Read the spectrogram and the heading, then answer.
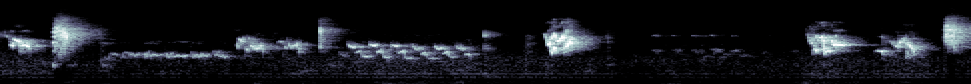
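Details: Pet budgerigars chirping: high sharp squeaks mixed with fast, buzzy warbled phrases and soft whistled notes, several short pauses between bursts, faint steady background hum.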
